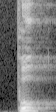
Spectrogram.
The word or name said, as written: Pooh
